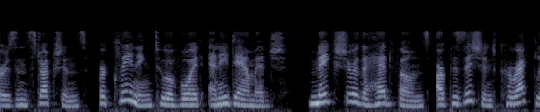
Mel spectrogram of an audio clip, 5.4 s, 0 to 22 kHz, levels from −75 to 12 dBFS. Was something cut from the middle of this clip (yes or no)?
yes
